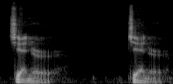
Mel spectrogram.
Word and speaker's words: Jenner: La J en su apellido, ya sabes, suena como J, y luego al final tienes la R. Entonces, el apellido, Jenner. Kylie Jenner.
